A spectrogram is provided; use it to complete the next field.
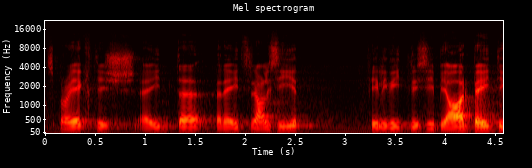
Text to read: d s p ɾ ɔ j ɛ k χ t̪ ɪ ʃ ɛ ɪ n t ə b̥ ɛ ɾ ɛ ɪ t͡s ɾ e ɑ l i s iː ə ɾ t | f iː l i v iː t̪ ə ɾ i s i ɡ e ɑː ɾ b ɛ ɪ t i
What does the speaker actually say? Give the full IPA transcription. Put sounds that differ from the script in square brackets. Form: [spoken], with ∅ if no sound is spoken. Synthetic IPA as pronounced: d s p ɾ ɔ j ɛ k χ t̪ ɪ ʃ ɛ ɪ n t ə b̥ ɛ ɾ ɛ ɪ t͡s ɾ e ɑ l i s iː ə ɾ t | f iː l i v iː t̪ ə ɾ i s i [b] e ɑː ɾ b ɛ ɪ t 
